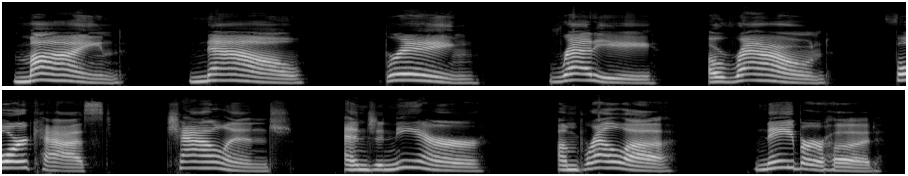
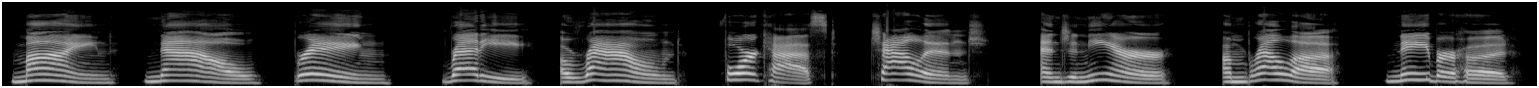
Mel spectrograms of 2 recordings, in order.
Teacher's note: Could you hear how one syllable of each word stood out more than the rest? The stressed syllable was longer, louder, and higher in pitch, with extra clear mouth movement, even on those one syllable words. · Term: word stress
